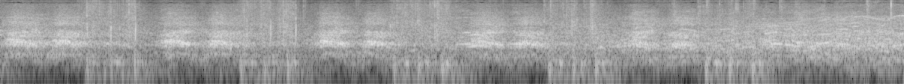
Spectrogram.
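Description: A large stadium crowd chants loudly in rhythm.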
